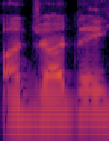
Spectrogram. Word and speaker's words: Andrade: And that's also because Andrade, you say his name Andrade, he's moving up a weight class, and at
